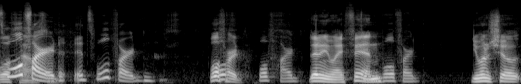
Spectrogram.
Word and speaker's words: Wolfhard: want to show paul rudd uh wolf finn woolford did i say his name right wolfened hound hand wolfhand something i can't remember it's wolfard wolfhard wolfhard anyway finn wolfhard you want to show those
